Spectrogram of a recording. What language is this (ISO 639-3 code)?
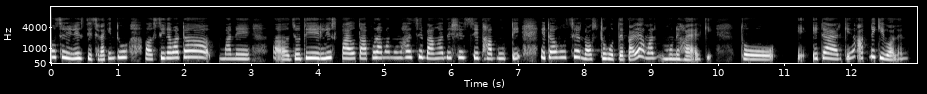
ben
